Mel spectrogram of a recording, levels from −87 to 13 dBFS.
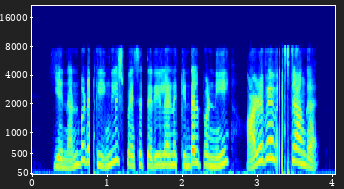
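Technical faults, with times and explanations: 0.76–0.87 s, packet loss on an ADPCM call: the sound drops into hard-edged silence for about 60 ms, which fits roughly seven lost packets. The speech then resumes on "இங்கிலீஷ் பேச தெரியலைன்னு கிண்டல்" slightly distorted, because the decoder's adaptive predictor and step size have drifted from the sender's and need some tens of milliseconds to realign.
3.24–3.44 s, packet loss on an ADPCM call: a stutter of short gaps, none longer than 30 ms, removes about 100 ms of audio spread over 180 ms, pointing to roughly ten lost packets. Each restart carries a moment of distortion while the wideband G.722 decoder's state resettles.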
